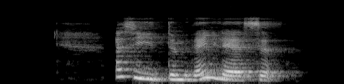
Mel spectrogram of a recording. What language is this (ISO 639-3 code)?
kab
